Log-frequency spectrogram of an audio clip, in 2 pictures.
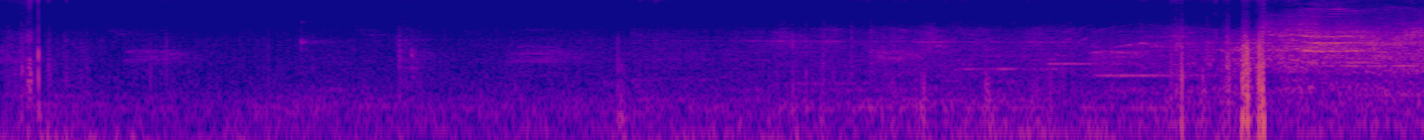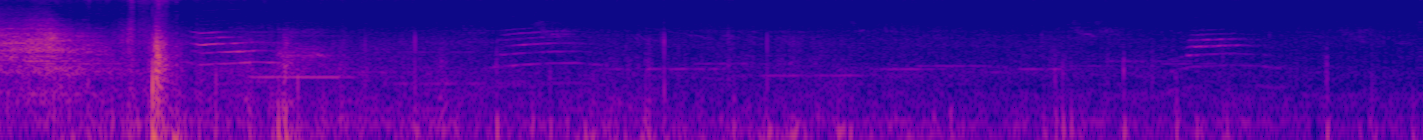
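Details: Mother cat back with her kittens after two days away, nursing them; a loud meow midway is followed by a series of thin, high, short rising-falling mews from the kittens, with low background rumble and thumps.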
